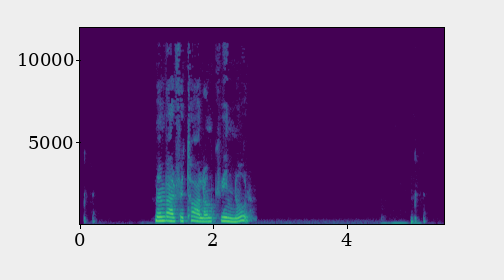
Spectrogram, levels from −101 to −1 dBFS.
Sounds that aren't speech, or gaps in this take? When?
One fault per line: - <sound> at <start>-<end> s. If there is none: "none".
none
